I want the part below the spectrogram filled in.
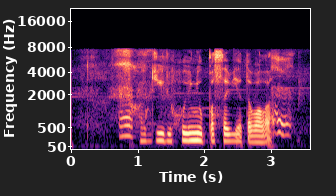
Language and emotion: Russian, sad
